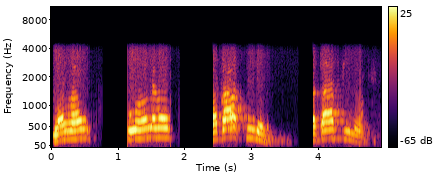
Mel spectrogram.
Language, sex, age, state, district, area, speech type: Maithili, male, 60+, Bihar, Samastipur, urban, conversation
